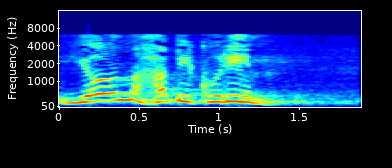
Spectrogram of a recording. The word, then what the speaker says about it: Yom HaBikurim: Yom HaBikurim is how it is pronounced.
